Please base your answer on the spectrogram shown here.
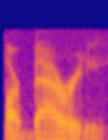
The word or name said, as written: barbarity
